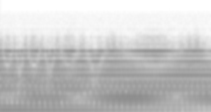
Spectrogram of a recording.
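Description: Instrumental rock music: a sustained chord of electric guitar through chorus and distortion effects, over organ, held steady with no beat.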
